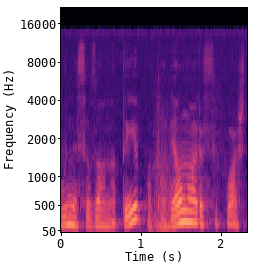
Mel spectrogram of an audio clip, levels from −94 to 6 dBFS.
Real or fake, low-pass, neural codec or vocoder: real; 14.4 kHz; none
